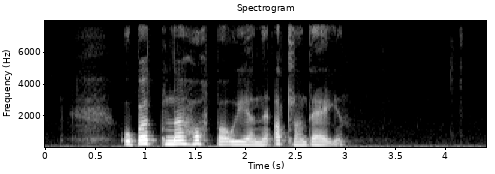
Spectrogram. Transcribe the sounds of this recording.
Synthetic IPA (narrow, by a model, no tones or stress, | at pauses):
ʔoːbœd̪n̩əhɔpɑʊjɛneːʔɑd̪lɑnd̪eə̰n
